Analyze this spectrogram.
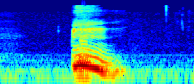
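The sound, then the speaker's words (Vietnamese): A young man clears his throat once with a fist held to his mouth, a short, loud, raspy burst lasting under half a second that stands alone against near silence. “Nắm tay để trên miệng che giấu nụ cười hứng thú, cậu hắng giọng, bất chước kẻ phía sau rồi nói.”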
